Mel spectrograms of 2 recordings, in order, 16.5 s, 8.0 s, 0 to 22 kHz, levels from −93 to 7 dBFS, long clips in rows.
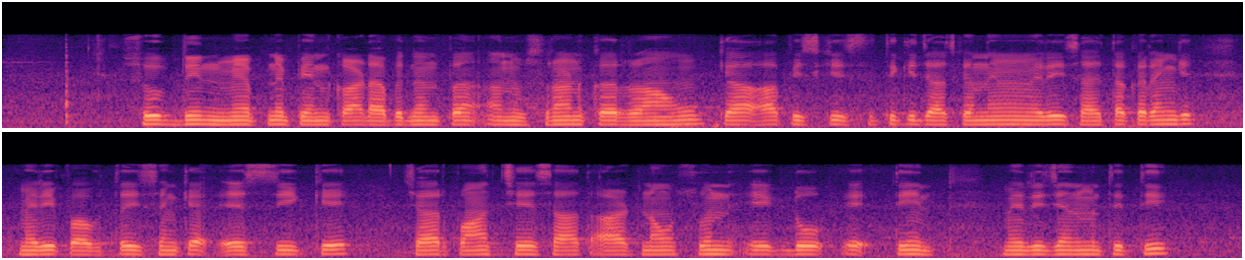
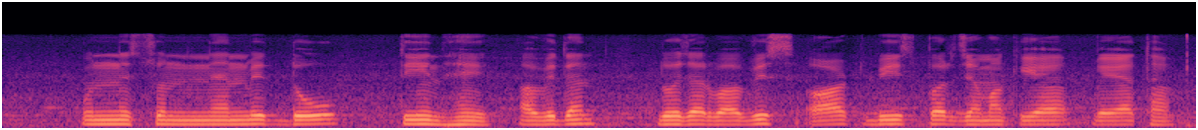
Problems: constant background noise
